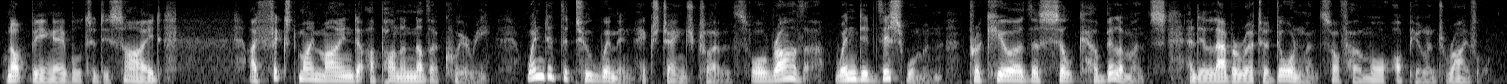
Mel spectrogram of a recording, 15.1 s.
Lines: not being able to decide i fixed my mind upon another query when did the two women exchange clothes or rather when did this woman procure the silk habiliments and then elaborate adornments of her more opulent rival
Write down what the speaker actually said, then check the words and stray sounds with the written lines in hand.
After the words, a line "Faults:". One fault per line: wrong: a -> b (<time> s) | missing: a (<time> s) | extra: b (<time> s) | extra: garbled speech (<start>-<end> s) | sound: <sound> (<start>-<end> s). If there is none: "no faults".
not being able to decide i fixed my mind upon another query when did the two women exchange clothes or rather when did this woman procure the silk habiliments and elaborate adornments of her more opulent rival
Faults:
missing: then (12.0 s)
